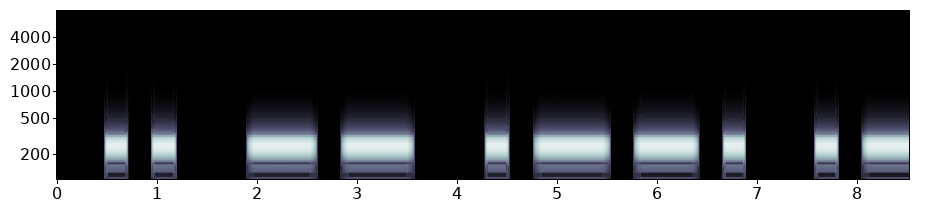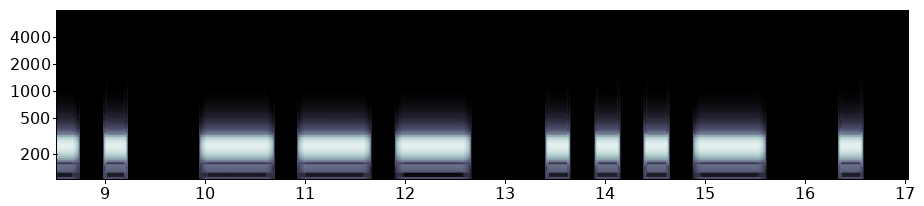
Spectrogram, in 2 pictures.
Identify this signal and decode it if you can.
Morse code, heard as a keyed tone, about 5 wpm, 250 Hz. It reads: IMPROVE
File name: morse / morse-training-05WPM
